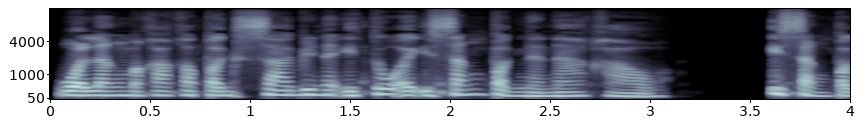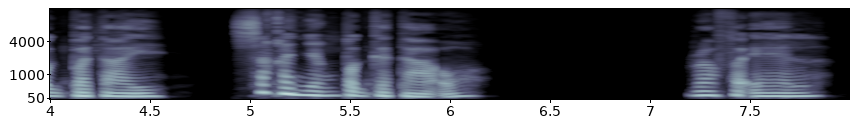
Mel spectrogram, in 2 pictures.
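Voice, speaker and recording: Low-pitched woman narrator, dry sound. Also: darkish tone, no room sound. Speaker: storyteller, narrator. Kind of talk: scripted dramatic story narration.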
